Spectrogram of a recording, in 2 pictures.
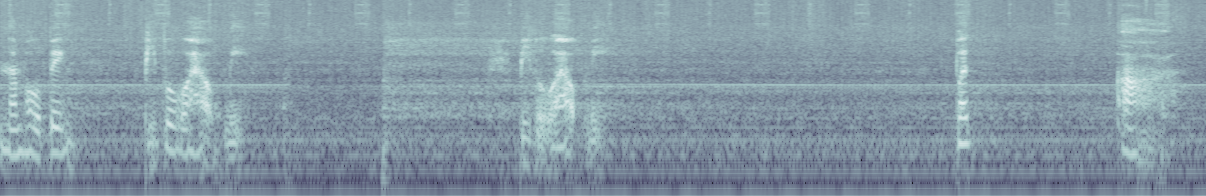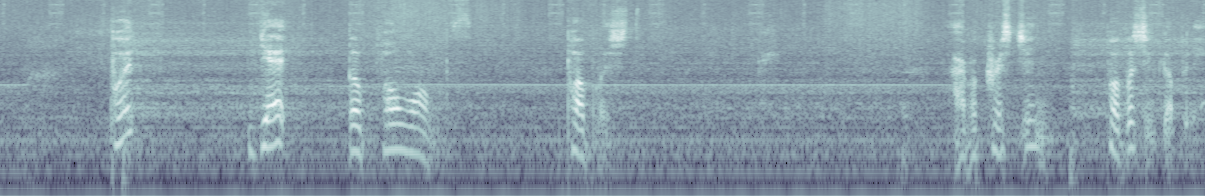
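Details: Adult woman with aphasia after a stroke, still in speech therapy, who reports sometimes producing gibberish, speaking backwards and mixing up words, speaking from nursing-home rehab; aphasia.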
